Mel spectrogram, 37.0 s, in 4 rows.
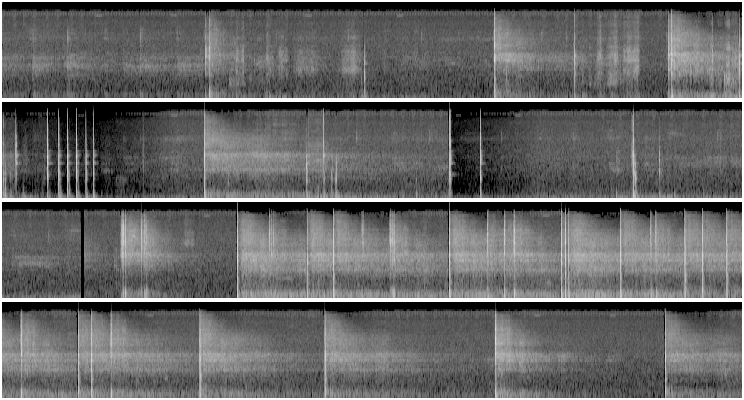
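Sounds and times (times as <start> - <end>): rolling echo: 6.0 - 7.3, 11.4 - 35.3, 36.0 - 37.0
firework shells bursting: 21.4 - 35.0.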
